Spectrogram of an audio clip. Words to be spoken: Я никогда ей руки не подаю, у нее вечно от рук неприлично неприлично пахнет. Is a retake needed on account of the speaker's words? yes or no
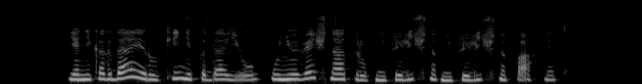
no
